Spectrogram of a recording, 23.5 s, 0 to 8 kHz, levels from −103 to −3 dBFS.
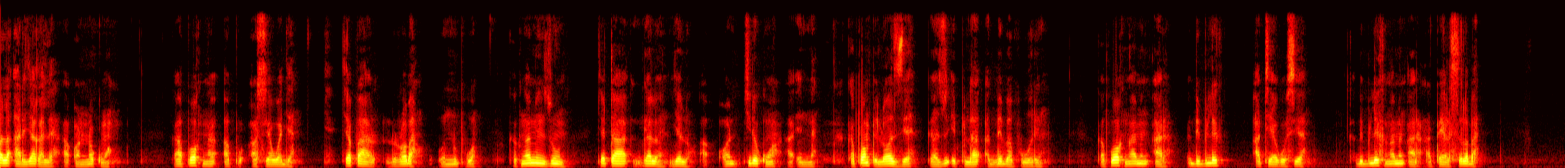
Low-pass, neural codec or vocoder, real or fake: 7.2 kHz; none; real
